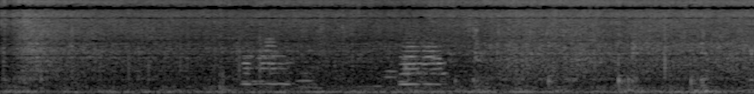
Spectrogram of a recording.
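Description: Onion sizzles steadily in hot mustard oil with cumin seeds in a pan, a constant close hissing fry, while faint car horns toot in the distance.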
